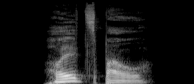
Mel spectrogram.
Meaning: second-person singular subjunctive I of einbeziehen
- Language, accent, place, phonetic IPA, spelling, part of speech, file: German, Germany, Berlin, [bəˌt͡siːəst ˈaɪ̯n], beziehest ein, verb, De-beziehest ein.ogg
